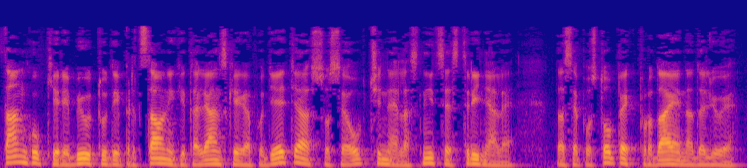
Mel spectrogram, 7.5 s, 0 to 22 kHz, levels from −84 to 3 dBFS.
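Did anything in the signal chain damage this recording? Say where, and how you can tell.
Yes, at the codec stage, throughout the speech. Nothing is present above 11.5 kHz, and the weak high detail swirls and warbles as it switches on and off between frames, with smeared consonant onsets. This is likely MP3 compression, starved of bits at a rate that fits about 48 kbps, which forces the encoder to drop the treble and zero quiet frequency lines. A plain low-pass filter would remove the top just as cleanly but leave no watery churn.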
